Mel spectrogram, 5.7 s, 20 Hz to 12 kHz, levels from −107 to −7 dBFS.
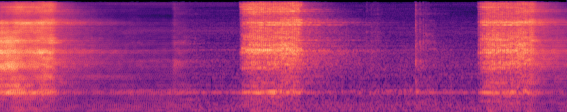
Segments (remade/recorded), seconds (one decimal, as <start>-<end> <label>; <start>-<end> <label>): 0.0-1.9 remade; 1.9-5.3 recorded; 5.3-5.7 remade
